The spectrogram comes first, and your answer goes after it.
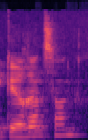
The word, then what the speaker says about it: Göransson: I would say Göransson. Göransson? Göransson.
